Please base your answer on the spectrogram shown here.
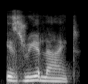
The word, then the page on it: Israelite: Indian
